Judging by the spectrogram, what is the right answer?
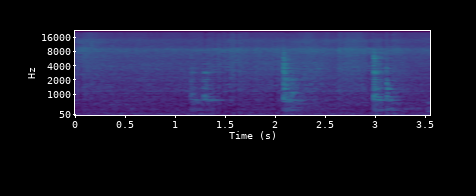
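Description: Pork souvlaki skewers sizzle steadily on a barbecue grill while metal tongs turn them, giving a few sharp clicks and scrapes over the constant hiss.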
